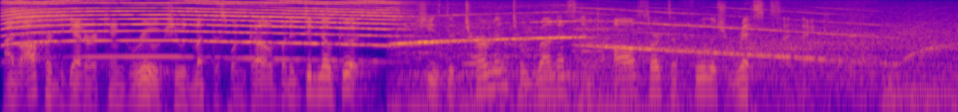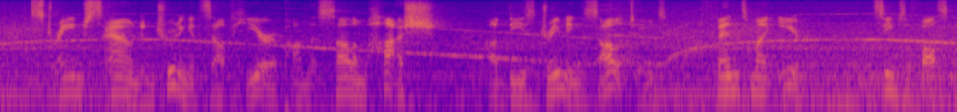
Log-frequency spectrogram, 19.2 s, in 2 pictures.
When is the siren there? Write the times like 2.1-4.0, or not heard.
0.0-19.1.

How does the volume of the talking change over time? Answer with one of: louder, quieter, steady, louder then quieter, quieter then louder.
steady.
